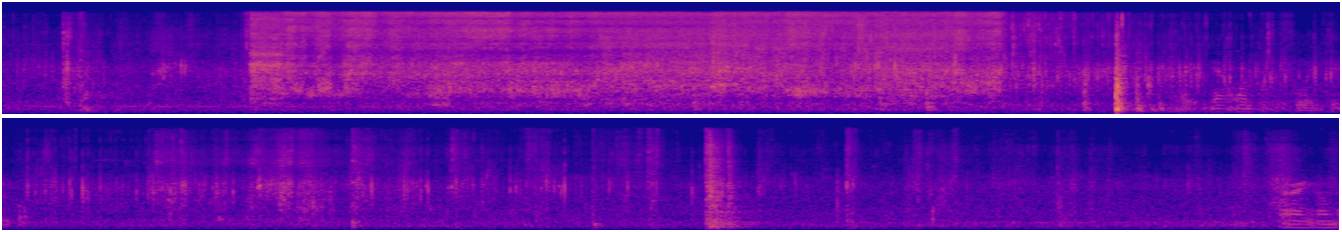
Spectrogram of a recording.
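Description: Hose spray nozzle rinsing a freshly gutted sockeye salmon: a steady hissing spray that starts about two seconds in and stops after about five and a half seconds. A single sharp knock follows, then light clatter of handling.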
